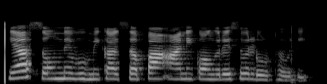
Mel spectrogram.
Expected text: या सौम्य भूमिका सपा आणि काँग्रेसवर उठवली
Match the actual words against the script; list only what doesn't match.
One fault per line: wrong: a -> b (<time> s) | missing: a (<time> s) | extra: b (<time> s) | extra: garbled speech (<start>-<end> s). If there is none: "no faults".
no faults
